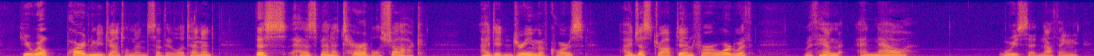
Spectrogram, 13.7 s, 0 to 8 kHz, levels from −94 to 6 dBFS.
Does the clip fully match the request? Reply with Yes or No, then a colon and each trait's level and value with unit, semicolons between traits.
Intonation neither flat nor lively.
No: wide, 8.3 semitones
